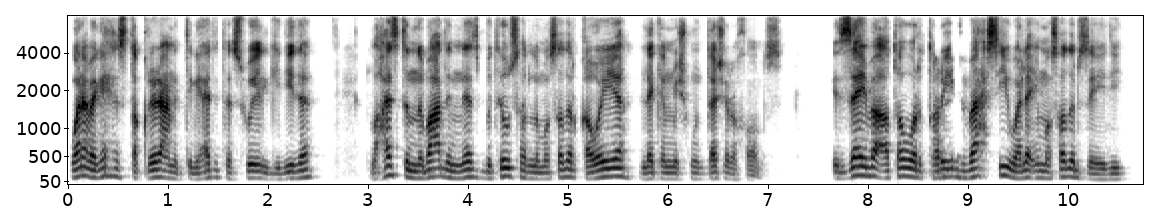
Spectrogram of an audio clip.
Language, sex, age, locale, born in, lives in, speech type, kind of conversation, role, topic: Arabic, male, 25-29, ar-EG, Egypt, Egypt, read, expert-assistant, asker, لو عايز أبحث عن موضوع معين بعمق على الإنترنت، إيه هي الاستراتيجيات اللي تخليني أوصل لمصادر موثوقة ومحتوى غني مش بس نتائج سطحية؟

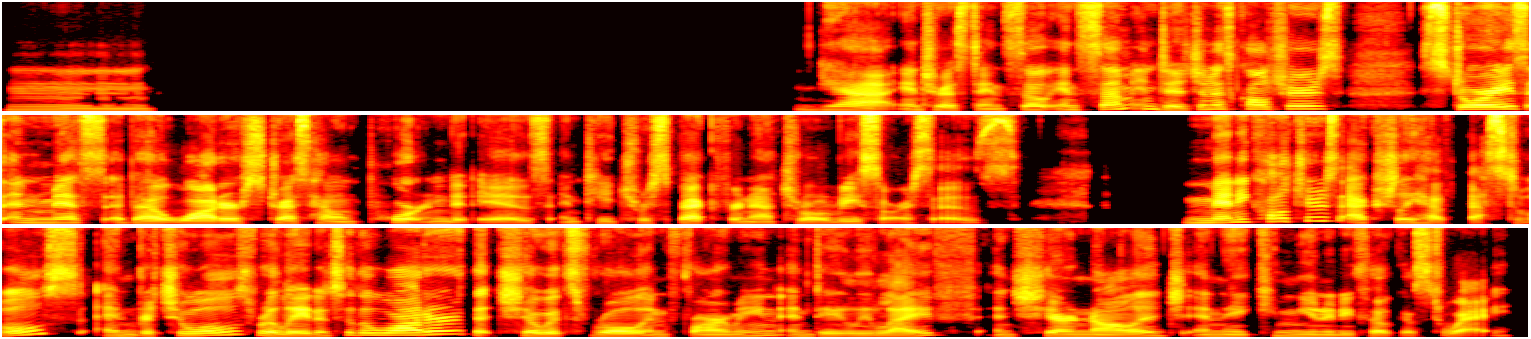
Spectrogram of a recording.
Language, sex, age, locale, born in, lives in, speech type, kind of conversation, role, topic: English, female, 35-39, en-US, United States, United States, read, expert-assistant, expert, What is the science behind the water cycle?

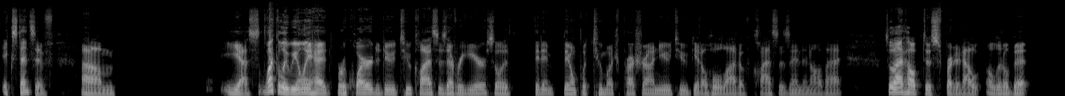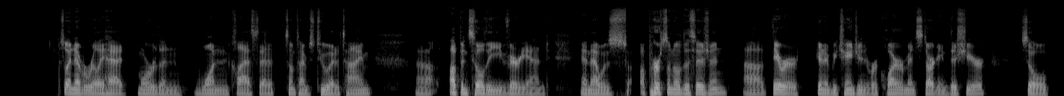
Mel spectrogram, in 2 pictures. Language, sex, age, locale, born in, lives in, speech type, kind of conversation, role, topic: English, male, 45-49, en-US, United States, United States, conversation, advice, user, How can I get promoted at work?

